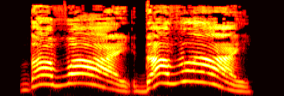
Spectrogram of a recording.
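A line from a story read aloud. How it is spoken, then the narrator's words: Yelling amid jeers. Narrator (Russian): Под свист и улюлюканье кто-то орал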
